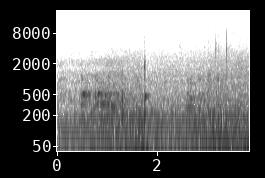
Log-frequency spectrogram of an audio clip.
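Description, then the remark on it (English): A passing motorboat's engine drones steadily, a continuous low rumble that stays fairly loud throughout, with a faint murmur of voices and a brief sharp click partway through. “Oh, another boat's going by. Just a second. They're a little bit loud.”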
